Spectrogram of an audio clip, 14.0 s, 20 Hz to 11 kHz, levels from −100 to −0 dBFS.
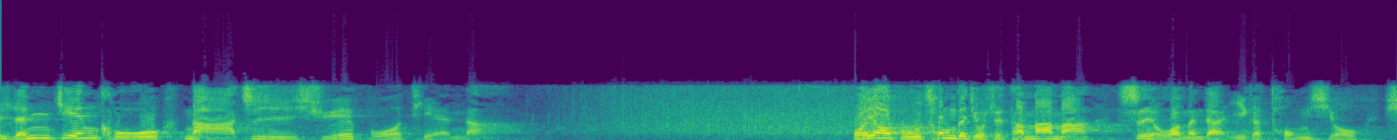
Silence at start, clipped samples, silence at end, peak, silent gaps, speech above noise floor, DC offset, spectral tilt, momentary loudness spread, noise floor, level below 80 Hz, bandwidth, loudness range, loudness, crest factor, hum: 0 s; under 0.1%; 0 s; 0 dBFS; none; 32 dB; under 0.1%; -11 dB/octave; 19 LU; -45 dBFS; -52 dBFS; 4.7 kHz; 18 LU; -14 LUFS; 14 dB; none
